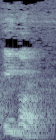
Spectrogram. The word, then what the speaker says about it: ইগল: আবার এখানে দেওয়া আছে দেখো দীর্ঘ ই যদিও দীর্ঘ, কিন্তু এখানে এর উচ্চারণ হবে খাটো। কিরকম হবে? খাটো হবে, অর্থাৎ এটার উচ্চারণ হবে খাটো, ইগল।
